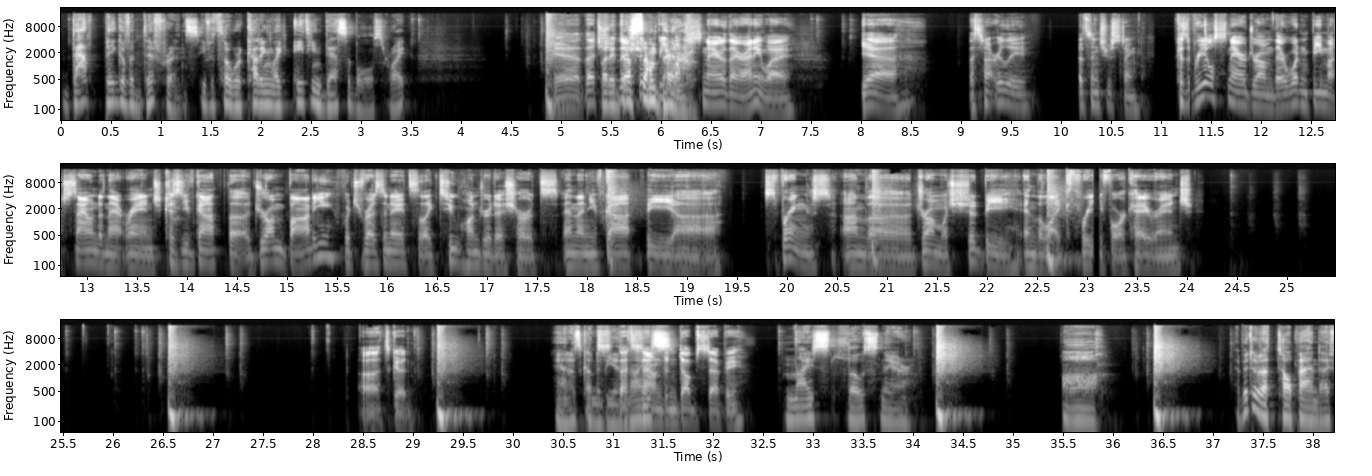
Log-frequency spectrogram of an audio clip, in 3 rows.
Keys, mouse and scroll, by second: 0.0 click, 3.3 click, 4.5-5.2 typing, 6.9 right click, 7.3 click, 7.6 click, 7.6 right click, 10.1 click, 10.9 click, 11.1 click, 13.0 click, 13.8 click, 14.5 click, 14.8-16.0 scroll up 9, 16.3 click, 16.9 space, 17.7 click, 17.9 space, 18.7 space, 18.8 click, 19.6 click, 20.5 typing, 21.4 click, 22.1 click, 23.4 click, 24.4-25.0 scroll up 3, 25.3-26.3 drag, 27.7 click, 28.7 click, 32.0 click, 32.6-33.0 scroll up 2, 33.2 click, 33.7 click, 33.8 space, 34.6 space, 36.0-36.8 typing, 37.2 click.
